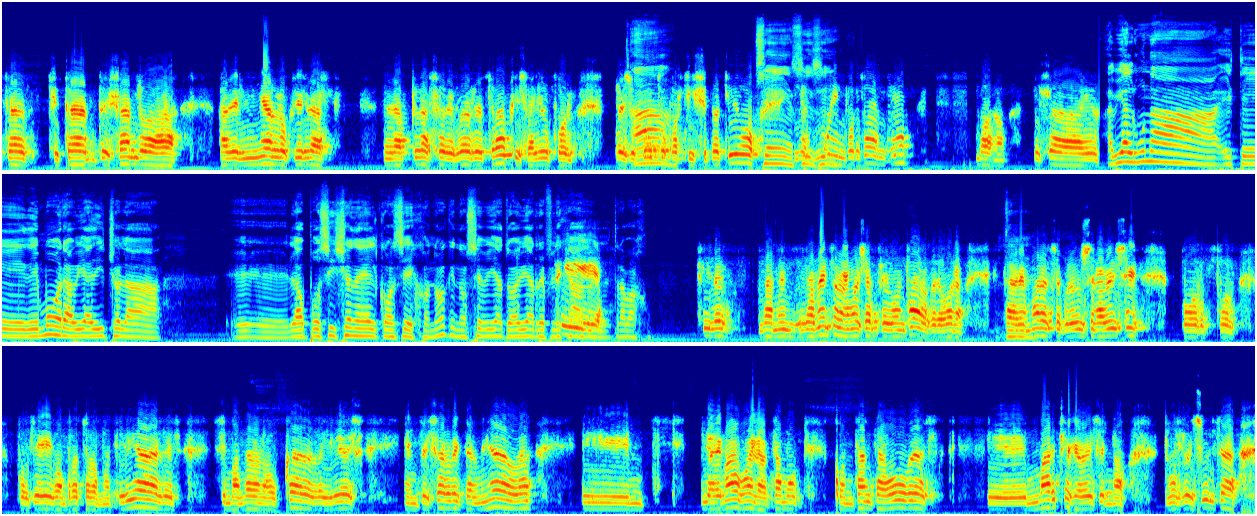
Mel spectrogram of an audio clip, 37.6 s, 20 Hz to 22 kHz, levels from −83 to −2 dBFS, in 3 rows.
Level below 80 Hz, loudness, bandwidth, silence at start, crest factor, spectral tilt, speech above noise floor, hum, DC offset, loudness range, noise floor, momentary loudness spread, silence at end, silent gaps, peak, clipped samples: -50 dBFS; -18 LUFS; 15 kHz; 0 s; 18 dB; -4.5 dB/octave; 34 dB; none; under 0.1%; 7 LU; -53 dBFS; 13 LU; 0 s; none; -2 dBFS; under 0.1%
